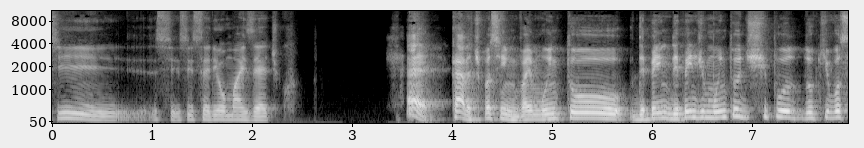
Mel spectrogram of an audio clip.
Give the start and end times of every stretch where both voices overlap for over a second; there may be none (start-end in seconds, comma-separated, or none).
none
